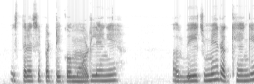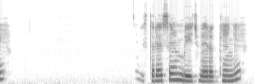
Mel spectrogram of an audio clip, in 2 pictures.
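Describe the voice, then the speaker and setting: A woman's dark, mellow tone comes with fairly even intonation and long, frequent pauses. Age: 40s. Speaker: home dressmaker for deity idols. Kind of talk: sewing tutorial narration.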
